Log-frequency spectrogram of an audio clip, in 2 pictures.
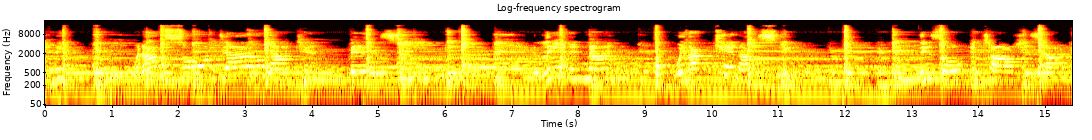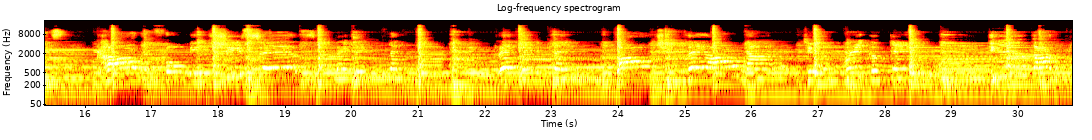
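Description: Acoustic guitar strummed in a steady rhythm, with a woman singing over it.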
